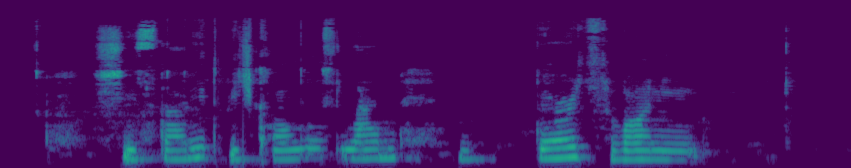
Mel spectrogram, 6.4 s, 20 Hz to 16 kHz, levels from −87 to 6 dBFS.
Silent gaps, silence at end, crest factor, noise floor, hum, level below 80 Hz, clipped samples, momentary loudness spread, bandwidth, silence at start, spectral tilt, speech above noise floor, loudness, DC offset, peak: none; 0.45 s; 20 dB; -81 dBFS; none; -84 dBFS; under 0.1%; 20 LU; 11.5 kHz; 0.25 s; -3.5 dB/octave; 43 dB; -37 LUFS; under 0.1%; -20 dBFS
